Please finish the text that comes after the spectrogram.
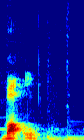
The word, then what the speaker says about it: bottle: And we heard the same thing before in the word bottle, which is pronounced bottle.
